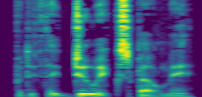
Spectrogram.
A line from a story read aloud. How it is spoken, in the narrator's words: said Harry quietly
